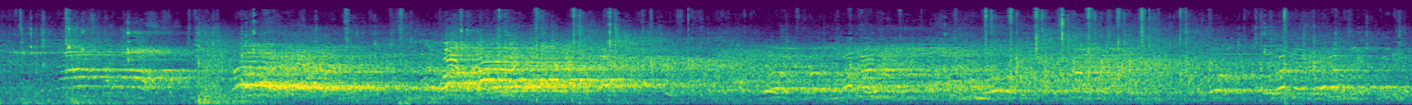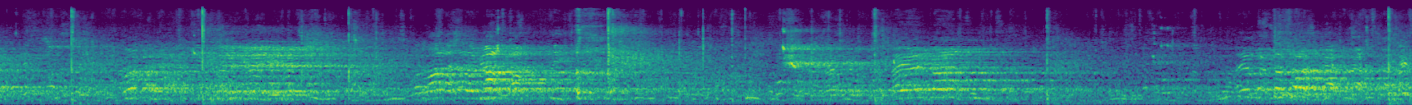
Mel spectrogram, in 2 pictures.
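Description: Sneakers squeak on a hard indoor court.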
